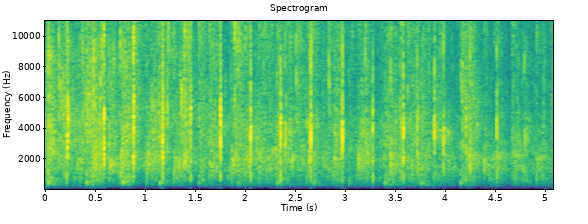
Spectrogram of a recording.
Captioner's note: تصفيق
